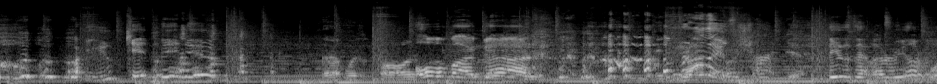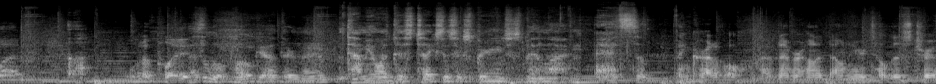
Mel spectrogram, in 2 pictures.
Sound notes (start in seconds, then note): 5.2 laughs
